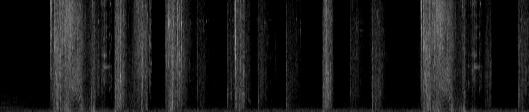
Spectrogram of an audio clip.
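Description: A metal case creaks open with a clatter.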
